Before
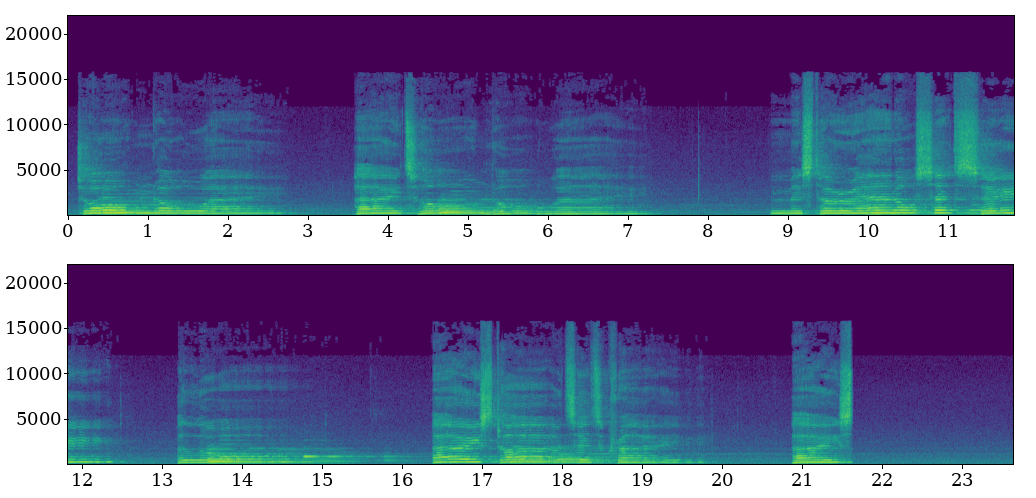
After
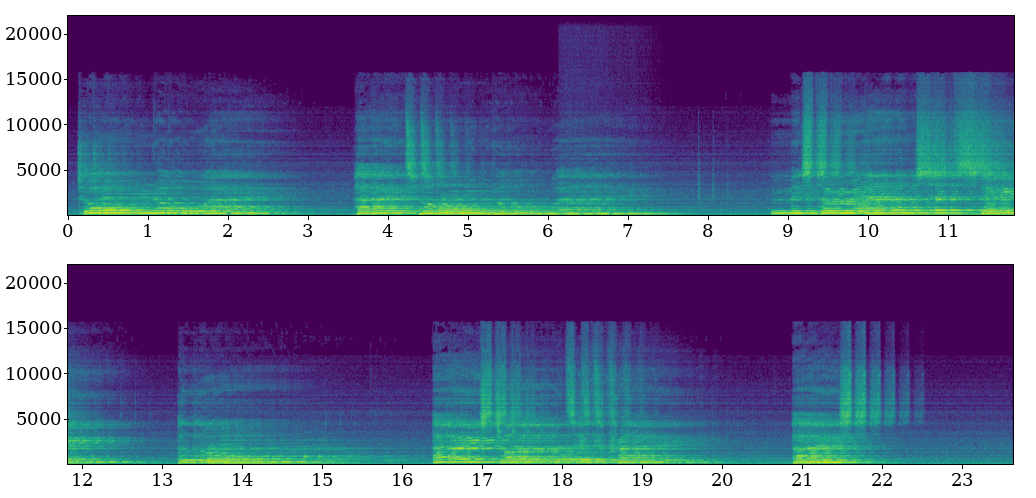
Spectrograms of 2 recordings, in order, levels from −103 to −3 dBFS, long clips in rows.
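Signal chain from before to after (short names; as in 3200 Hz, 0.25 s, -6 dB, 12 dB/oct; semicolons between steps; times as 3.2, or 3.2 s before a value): 6.13–7.22 G.711 law mismatch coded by A; feedback echo 0.183 s, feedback 42%, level -4 dB; reverb RT60 0.10 s, pre-delay 3 ms, DRR 3 dB; gain -4 dB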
